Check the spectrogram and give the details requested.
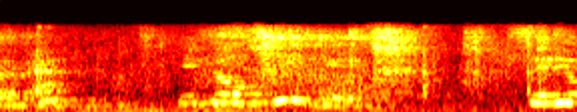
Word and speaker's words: Giges: Gog, como Giges, identificado, Giges, se a gente for pronunciar da forma semita, né, que o G sempre é G, nunca é G, né, nunca é J, né, então Giges seria o nome de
